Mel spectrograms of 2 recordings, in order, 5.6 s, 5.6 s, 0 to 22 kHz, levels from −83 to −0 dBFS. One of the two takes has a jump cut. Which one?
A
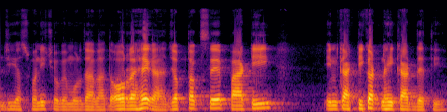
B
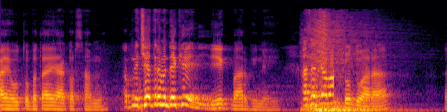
B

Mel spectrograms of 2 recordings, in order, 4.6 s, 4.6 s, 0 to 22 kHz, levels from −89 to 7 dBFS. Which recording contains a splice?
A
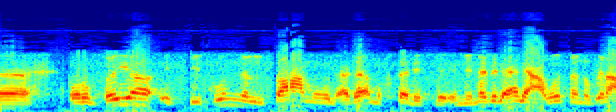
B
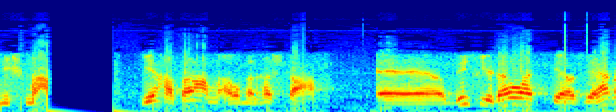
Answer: A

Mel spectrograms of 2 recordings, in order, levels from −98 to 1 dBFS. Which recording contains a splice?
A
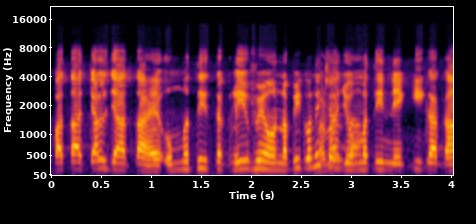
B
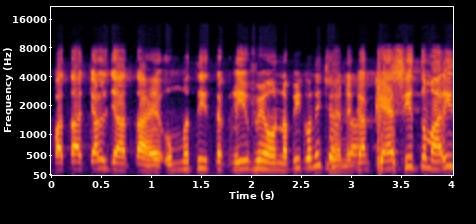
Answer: A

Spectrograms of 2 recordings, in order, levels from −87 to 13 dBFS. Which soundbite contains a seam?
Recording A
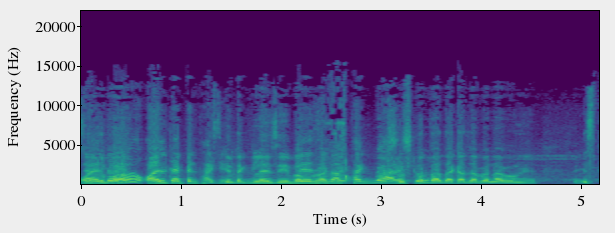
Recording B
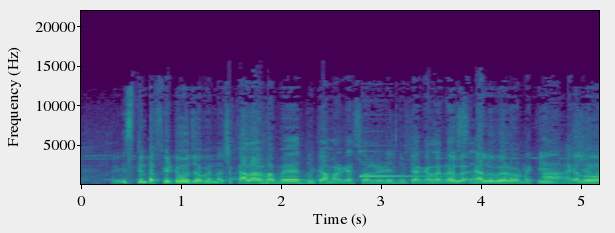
B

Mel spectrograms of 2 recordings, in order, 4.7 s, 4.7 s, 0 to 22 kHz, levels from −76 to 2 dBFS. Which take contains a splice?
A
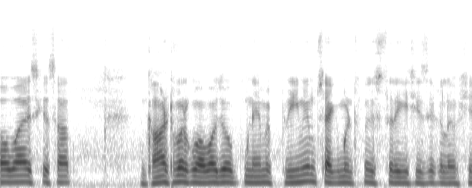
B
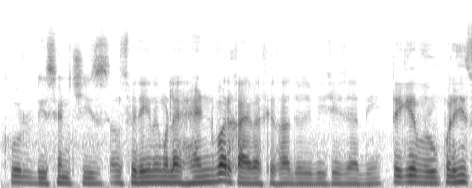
B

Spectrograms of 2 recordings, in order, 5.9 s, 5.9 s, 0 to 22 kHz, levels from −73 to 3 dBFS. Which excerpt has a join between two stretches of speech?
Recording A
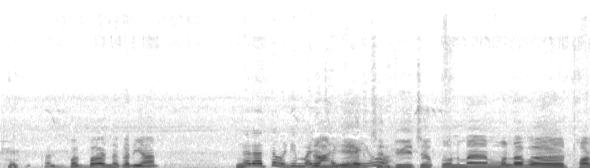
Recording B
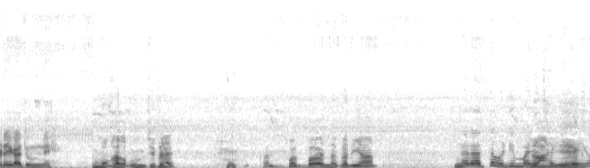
B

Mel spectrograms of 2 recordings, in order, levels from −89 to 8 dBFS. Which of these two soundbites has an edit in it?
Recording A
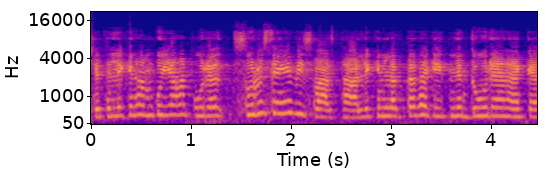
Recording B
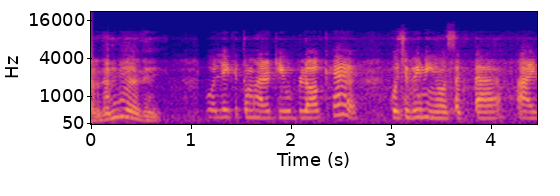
B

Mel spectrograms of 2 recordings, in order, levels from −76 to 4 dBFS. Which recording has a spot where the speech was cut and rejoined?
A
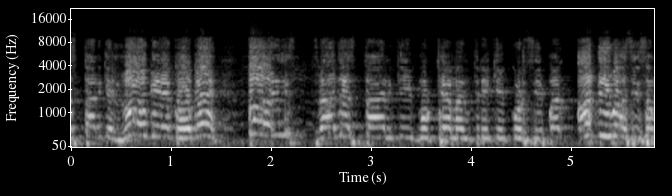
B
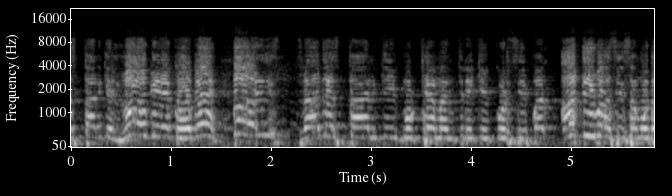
B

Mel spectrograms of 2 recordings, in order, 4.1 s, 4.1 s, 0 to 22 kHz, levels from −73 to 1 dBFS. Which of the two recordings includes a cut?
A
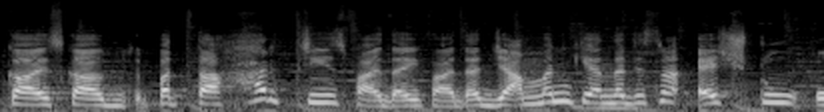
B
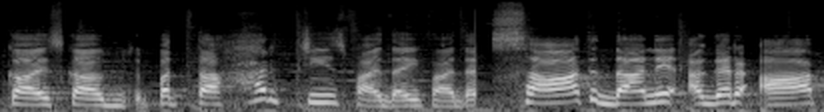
B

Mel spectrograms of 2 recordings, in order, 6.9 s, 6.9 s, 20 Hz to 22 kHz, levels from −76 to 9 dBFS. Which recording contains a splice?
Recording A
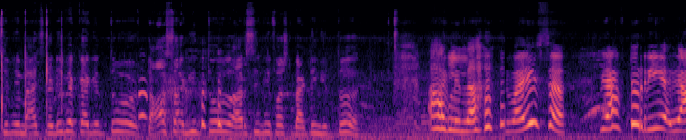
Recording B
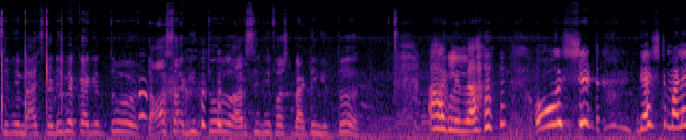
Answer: A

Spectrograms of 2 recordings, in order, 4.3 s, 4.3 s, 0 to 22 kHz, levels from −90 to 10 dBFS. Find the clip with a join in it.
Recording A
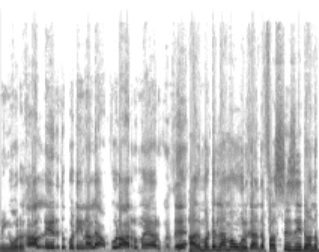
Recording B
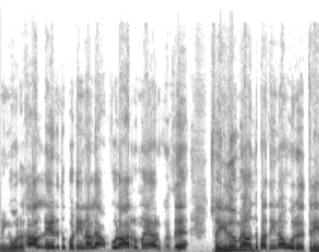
A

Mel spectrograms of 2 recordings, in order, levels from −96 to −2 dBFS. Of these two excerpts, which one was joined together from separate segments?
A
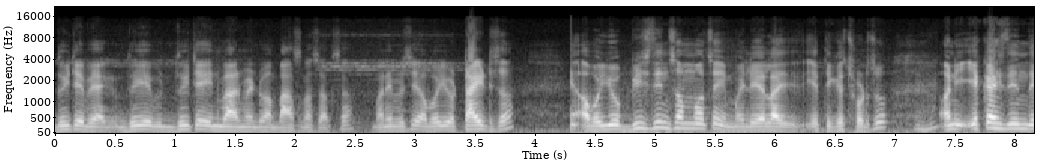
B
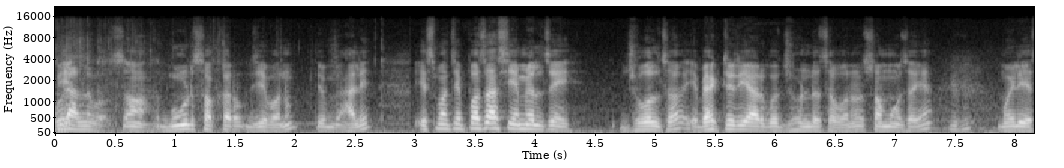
A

